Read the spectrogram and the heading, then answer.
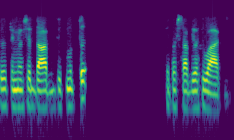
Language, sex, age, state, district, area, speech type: Kashmiri, male, 18-30, Jammu and Kashmir, Shopian, rural, conversation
